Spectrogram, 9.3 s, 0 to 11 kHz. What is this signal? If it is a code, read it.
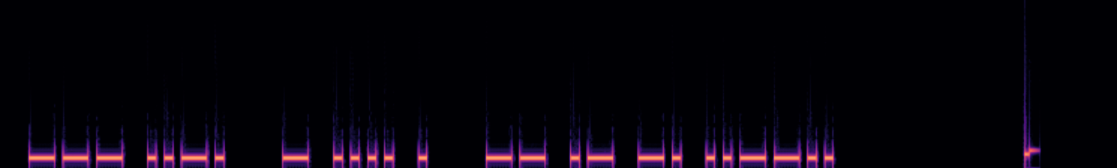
Morse code, heard as a keyed tone, about 17 wpm, 700 Hz. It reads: OF THE MAN?
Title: Sentences from Top 1300 Words 17wpm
